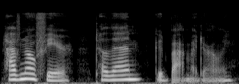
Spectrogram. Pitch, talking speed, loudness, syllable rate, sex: 210 Hz, 225 wpm, -19 LUFS, 5.3 syllables/s, female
